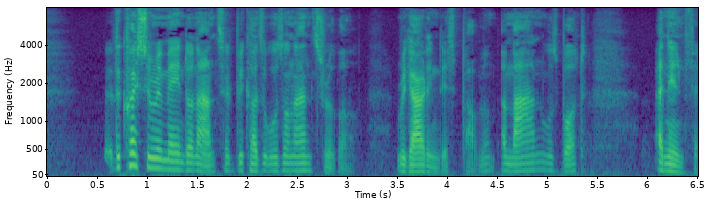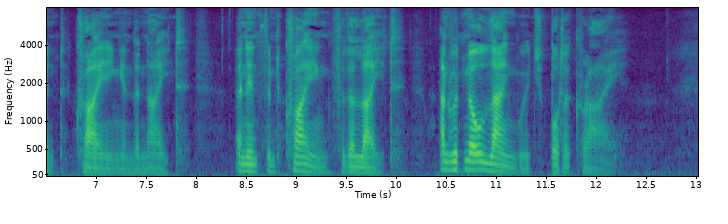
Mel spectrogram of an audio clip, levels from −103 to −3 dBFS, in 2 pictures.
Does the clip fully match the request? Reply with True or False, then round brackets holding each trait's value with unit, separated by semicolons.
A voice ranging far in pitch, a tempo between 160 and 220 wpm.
False (6.2 semitones; 150 wpm)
